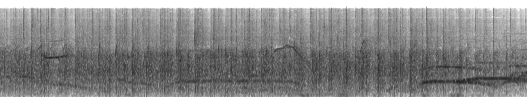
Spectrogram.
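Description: Small audience applauding steadily after a song, with voices calling out and cheering over the clapping.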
